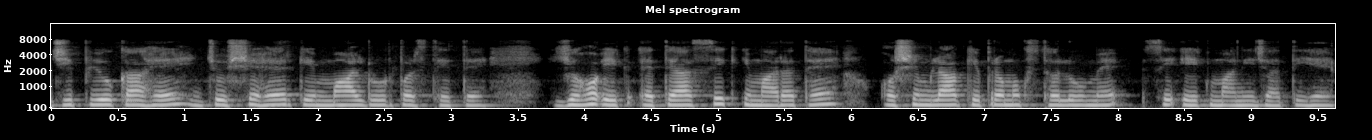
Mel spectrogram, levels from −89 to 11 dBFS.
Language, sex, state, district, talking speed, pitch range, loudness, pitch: Hindi, male, Himachal Pradesh, Shimla, 160 wpm, 195-210 Hz, -19 LUFS, 200 Hz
